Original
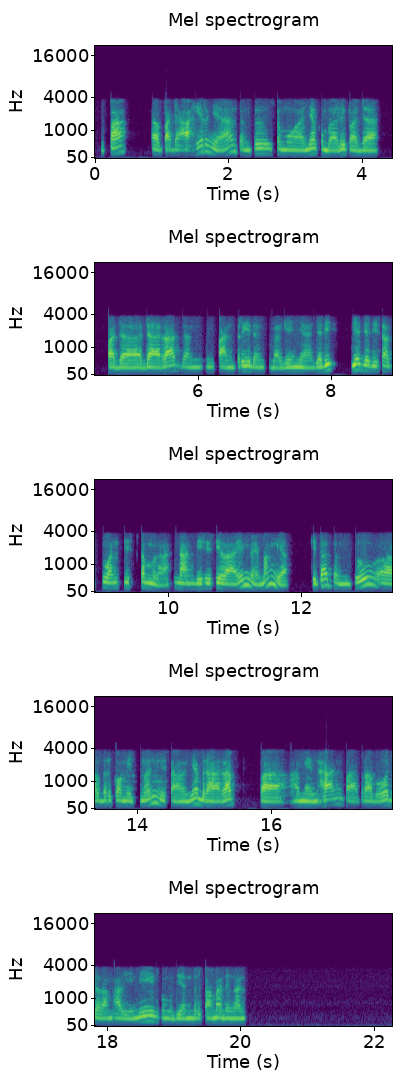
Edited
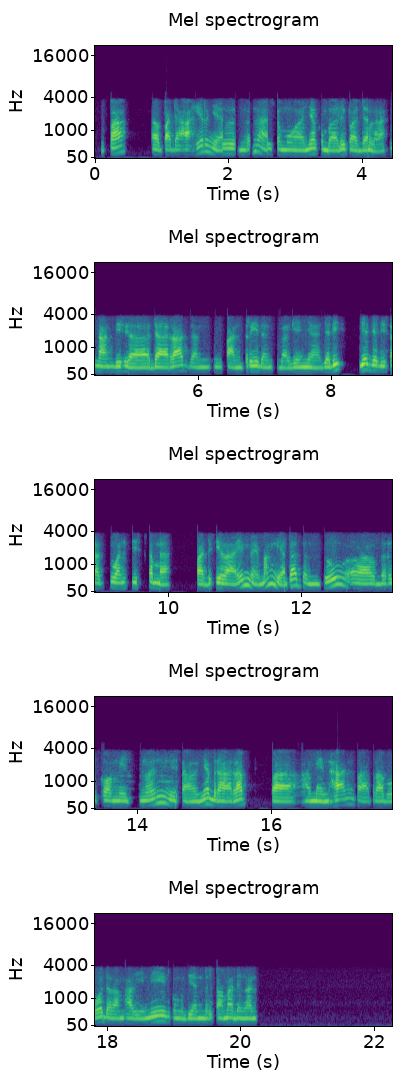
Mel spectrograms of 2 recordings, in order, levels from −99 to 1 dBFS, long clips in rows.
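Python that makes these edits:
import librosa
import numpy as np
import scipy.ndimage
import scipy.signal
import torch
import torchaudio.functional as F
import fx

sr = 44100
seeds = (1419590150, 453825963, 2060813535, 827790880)

y = fx.edit(x, sr, fx.reverse_span(start_s=1.92, length_s=0.67),
    fx.swap(start_s=4.1, length_s=0.74, other_s=9.77, other_length_s=0.86),
    fx.cut(start_s=11.76, length_s=0.46),
    fx.stretch_span(start_s=13.15, length_s=1.26, factor=1.5), tone=tone)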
